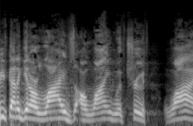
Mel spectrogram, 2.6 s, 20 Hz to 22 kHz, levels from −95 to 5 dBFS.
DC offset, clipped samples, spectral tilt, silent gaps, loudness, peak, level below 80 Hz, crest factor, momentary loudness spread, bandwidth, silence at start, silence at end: under 0.1%; under 0.1%; -5.5 dB/octave; none; -20 LUFS; -4 dBFS; -56 dBFS; 16 dB; 12 LU; 12 kHz; 0 s; 0 s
